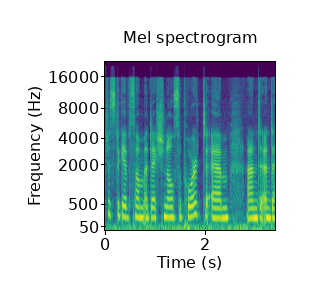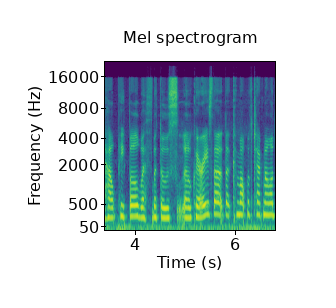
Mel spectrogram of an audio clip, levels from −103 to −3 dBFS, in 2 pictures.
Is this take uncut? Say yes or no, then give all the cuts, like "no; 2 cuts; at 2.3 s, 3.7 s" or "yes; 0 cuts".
no; 1 cut; at 4.3 s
